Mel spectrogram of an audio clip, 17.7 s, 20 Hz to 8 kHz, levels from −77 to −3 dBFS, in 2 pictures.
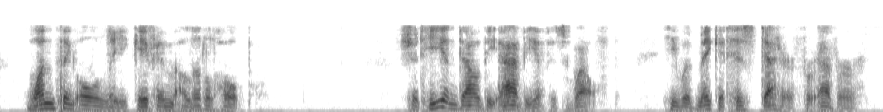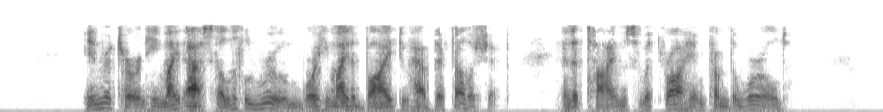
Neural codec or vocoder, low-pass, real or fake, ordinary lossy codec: none; 7.2 kHz; real; AAC, 16 kbps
